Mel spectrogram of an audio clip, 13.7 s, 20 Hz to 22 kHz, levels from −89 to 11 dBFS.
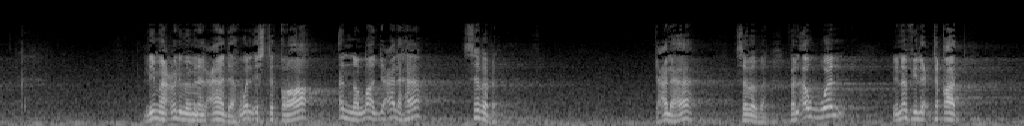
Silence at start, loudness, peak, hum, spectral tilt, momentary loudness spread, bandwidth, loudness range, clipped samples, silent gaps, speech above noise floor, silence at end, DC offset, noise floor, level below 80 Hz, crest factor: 0 s; -24 LUFS; -6 dBFS; none; -5 dB/octave; 24 LU; 11.5 kHz; 7 LU; under 0.1%; none; 22 dB; 0 s; under 0.1%; -46 dBFS; -46 dBFS; 20 dB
